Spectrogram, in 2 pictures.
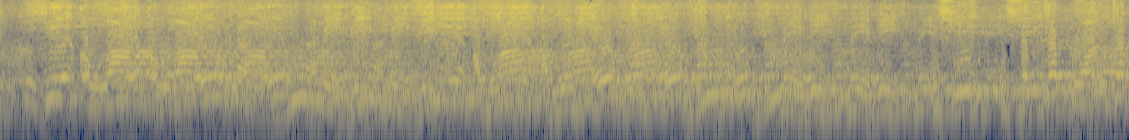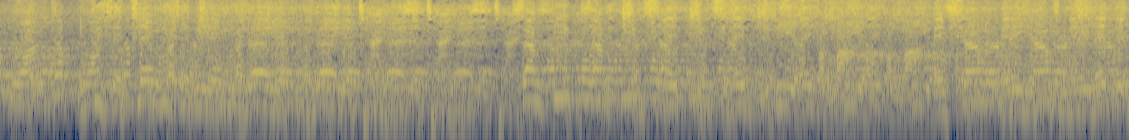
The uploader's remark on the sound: Jumuah lecture at Masjidun Nasr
